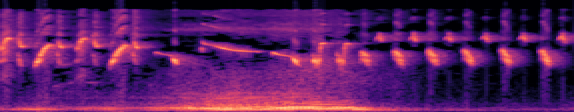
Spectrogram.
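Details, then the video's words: Asian pied starling singing quick upswept chirps and a long descending whistle over a low rumbling background noise, then a steady run of repeated rapid notes. "Suara Burung Jalak Suren"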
